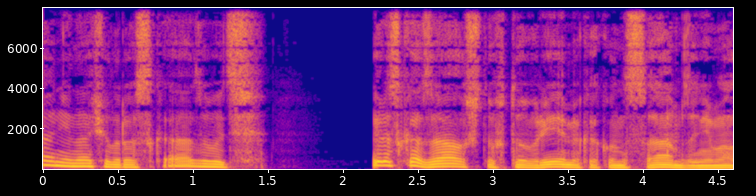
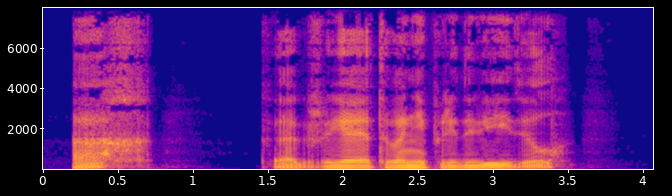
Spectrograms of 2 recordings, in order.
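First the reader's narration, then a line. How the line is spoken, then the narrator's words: Startled, hoarse. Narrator (Russian): Пилат вздрогнул, сказал хрипло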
